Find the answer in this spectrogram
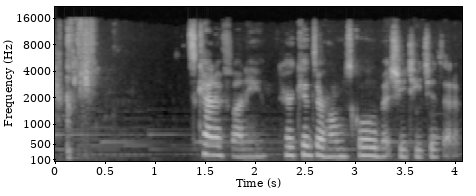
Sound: water running

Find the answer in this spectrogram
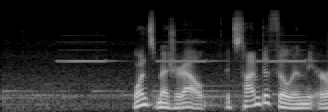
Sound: machine beeping

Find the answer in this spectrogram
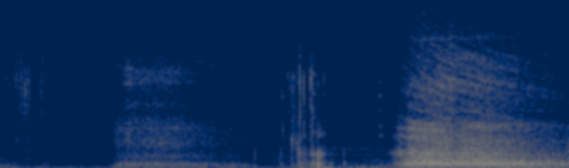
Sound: deeply inhales; deeply exhales

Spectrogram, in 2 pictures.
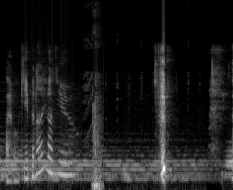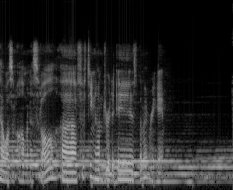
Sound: hic

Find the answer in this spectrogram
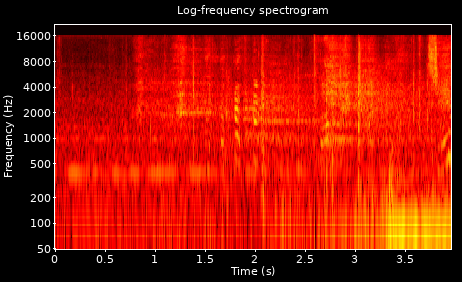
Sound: emma joyfully giggles

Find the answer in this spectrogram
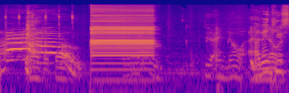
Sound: beeping

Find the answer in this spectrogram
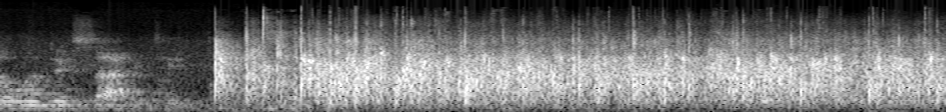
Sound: applause

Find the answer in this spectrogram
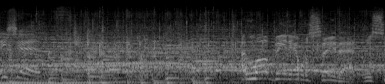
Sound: applause and cheering

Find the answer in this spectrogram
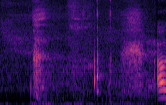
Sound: sighs

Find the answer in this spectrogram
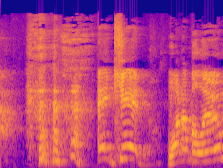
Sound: laughing

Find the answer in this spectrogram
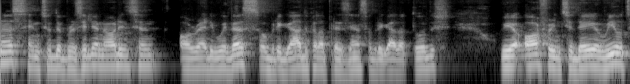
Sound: speaking in Portuguese

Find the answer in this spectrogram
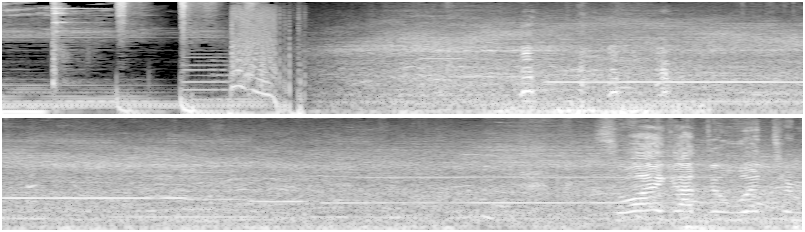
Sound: sexy Food Music; record scratches; laughs

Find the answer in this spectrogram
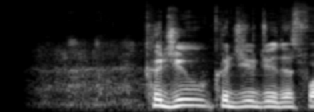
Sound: audience laughing

